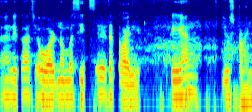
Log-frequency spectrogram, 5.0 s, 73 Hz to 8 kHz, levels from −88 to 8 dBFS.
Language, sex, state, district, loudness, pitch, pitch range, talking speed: Bengali, male, West Bengal, North 24 Parganas, -21 LUFS, 135 Hz, 130-150 Hz, 165 wpm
